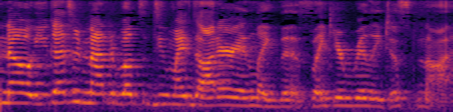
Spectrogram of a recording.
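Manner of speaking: plain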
